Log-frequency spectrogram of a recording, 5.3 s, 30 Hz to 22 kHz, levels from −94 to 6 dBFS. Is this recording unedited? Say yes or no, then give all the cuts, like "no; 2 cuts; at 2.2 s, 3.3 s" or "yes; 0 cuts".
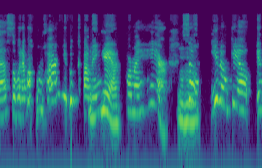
no; 1 cut; at 2.5 s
